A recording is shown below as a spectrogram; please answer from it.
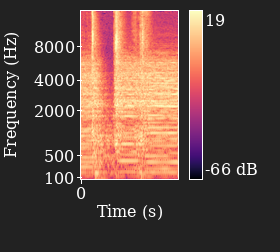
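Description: Distorted electric guitar plays a part from a song, with short choppy attacks in the first half before one chord rings out and sustains, loud and close with no talk.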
